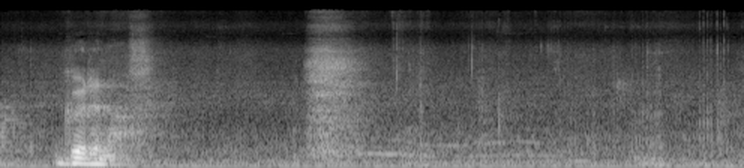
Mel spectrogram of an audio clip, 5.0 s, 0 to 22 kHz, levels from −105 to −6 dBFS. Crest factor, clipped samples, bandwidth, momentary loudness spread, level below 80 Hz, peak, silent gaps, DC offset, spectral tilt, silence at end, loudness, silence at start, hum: 26 dB; under 0.1%; 16.5 kHz; 24 LU; -48 dBFS; -6 dBFS; none; under 0.1%; -6.5 dB/octave; 0 s; -27 LUFS; 0 s; none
